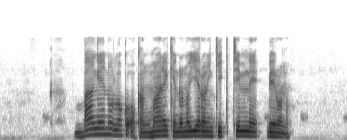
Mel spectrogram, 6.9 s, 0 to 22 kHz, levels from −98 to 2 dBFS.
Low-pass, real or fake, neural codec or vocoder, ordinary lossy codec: 7.2 kHz; fake; codec, 16 kHz, 6 kbps, DAC; none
